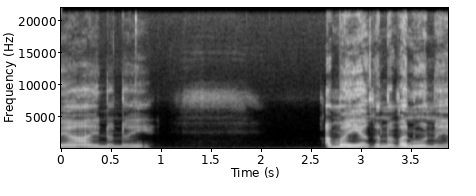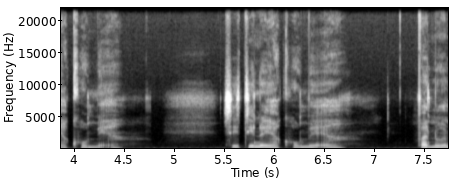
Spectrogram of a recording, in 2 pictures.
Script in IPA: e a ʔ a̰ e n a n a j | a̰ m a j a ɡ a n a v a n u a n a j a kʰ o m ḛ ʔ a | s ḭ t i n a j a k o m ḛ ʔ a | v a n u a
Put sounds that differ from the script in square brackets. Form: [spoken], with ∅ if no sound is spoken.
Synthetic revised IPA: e a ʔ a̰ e n a n a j | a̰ m a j a ɡ a n a v a n u a n a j a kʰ o m ḛ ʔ a | s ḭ t i n a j a [kʰ] o m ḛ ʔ a | v a n u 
